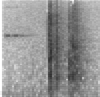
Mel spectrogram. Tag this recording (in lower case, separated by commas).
mechanisms, camera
